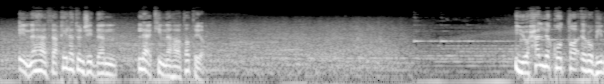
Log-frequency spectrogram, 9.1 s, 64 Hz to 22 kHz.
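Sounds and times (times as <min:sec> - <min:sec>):
large transport plane engines roaring before takeoff: 0:00.0 - 0:06.2
speech: 0:00.3 - 0:03.2, 0:07.7 - 0:09.0.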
